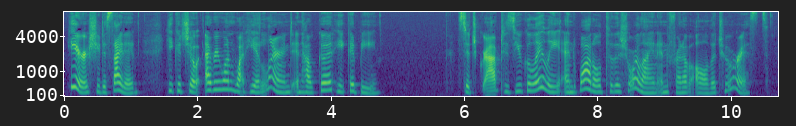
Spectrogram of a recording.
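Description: A woman's voice: fairly high pitch, lively intonation, moderate pace, gravelly, dry recording. A woman reading a children's story aloud as scripted narration.

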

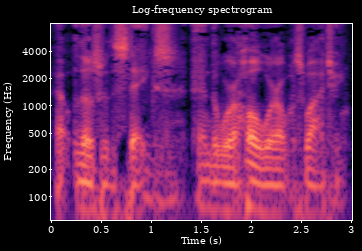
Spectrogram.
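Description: An older man hosting a talk show, speaking thoughtfully with halting restarts that build to emphatic points. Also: a bass voice, level tone, gravelly, fairly bright tone, a little hiss or hum. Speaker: host and author. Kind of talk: casual radio talk show conversation.

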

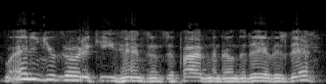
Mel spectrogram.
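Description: Imperious, ponderous genius sleuth, somewhat high voice, pompous and curt, 1940s radio drama. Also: male voice, lively intonation, fairly quick, husky, muffled recording. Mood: curt, probing. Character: ponderous, imperious, lazy genius detective, huge man.

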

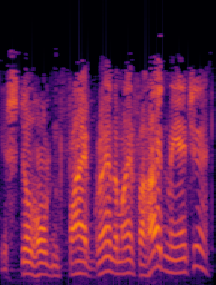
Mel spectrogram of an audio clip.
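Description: A man's voice: medium pitch, expressive, a little fast, no room sound, close to an everyday voice. An actor playing a cocky, contemptuous male gangster with tough, slangy speech, in classic radio drama style. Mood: cocky, dismissive. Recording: muffled, noisy vintage radio recording.

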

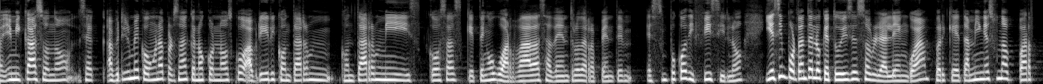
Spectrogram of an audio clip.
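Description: A woman hosts a casual interview podcast at an ordinary medium pitch. She talks in a conversational way and keeps checking in with her guest through short question tags at the ends of her phrases. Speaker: podcast host.

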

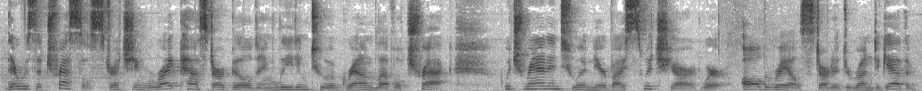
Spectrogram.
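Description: Actress doing regretful young mom narrating a fiction podcast, reflective n measured, bit of background noise. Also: female voice, on the low side, lightly acted, poor audio. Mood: somber, reflective. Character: wistful, regretful wife and young mother recounting her past. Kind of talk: narrated audio fiction, confessional storytelling.

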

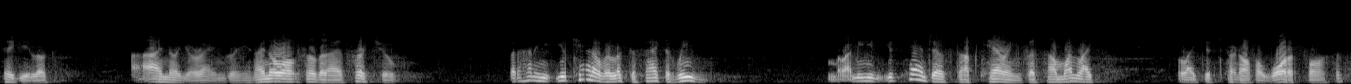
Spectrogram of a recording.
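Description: A man's voice: mid-range voice, moderate pace, pauses often, close to an everyday voice. Man acting an earnest young soldier, old radio. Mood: earnest pleading. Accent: American. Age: young adult. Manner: hesitant, earnest, pleading. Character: earnest young soldier pleading with the girl he loves. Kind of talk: old-time radio soap opera acting. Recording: muffled vintage radio broadcast recording.

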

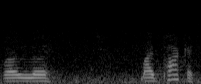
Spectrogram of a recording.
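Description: A man's voice: fairly high pitch, slow pace. An actor in an old-time radio sitcom playing a hapless, self-pitying working-class family man who stammers and blusters in a flustered, plaintive way. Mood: sheepish. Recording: muffled, noisy vintage radio with audience.

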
